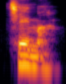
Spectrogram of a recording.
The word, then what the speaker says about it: Chema: that you know, guys, it's pronounced Chema because I'm from Chema. Spain. Yeah, I'm from Spain, and the CH is pronounced Che, no? Like Che. Che Guevara, no? It's Che like the Guevara, same yep.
